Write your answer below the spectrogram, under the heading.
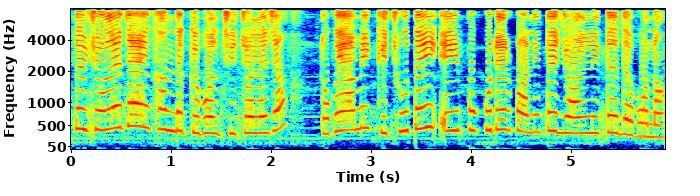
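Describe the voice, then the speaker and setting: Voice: extremely high pitch, fairly even intonation, normal speed, creaky, soft background music. A performer voicing a quarrelsome, bossy village girl in a cartoon, scolding and emphatic. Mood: scolding, haughty. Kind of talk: cartoon voice acting, dramatic dialogue.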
